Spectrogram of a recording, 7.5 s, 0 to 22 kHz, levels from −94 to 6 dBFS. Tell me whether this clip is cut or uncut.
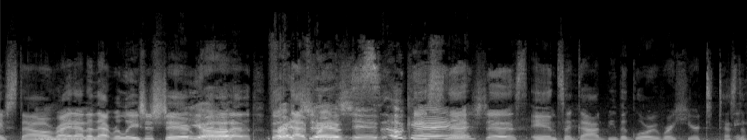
uncut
